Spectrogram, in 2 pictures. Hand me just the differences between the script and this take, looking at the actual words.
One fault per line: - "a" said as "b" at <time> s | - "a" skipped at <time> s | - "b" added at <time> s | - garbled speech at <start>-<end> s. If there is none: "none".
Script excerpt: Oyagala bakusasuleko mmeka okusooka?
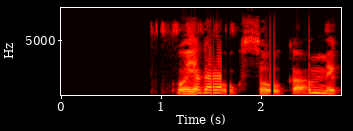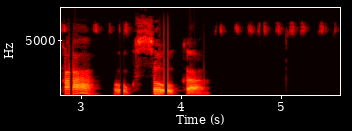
- "bakusasuleko" said as "okusooka" at 1.7 s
